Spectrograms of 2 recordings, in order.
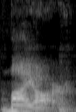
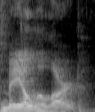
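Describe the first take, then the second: First: It is said with a French pronunciation. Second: It is read out with English spelling sounds. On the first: The speaker calls it right. "in France, people pronounce this word Maillard" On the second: The speaker calls it wrong. "that clearly says Maillard"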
